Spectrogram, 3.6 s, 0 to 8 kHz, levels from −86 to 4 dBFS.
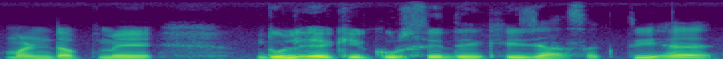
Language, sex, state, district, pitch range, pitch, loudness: Hindi, male, Arunachal Pradesh, Lower Dibang Valley, 115-140 Hz, 125 Hz, -17 LUFS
